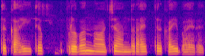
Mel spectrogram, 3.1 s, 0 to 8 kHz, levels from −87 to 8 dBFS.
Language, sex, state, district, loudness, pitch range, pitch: Marathi, male, Maharashtra, Solapur, -19 LUFS, 125-140 Hz, 130 Hz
